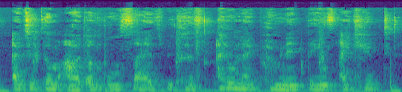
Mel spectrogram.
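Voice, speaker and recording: A woman is speaking. Audible room echo and noticeable background noise are present. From South Africa. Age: 20s. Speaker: YouTuber. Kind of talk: casual Q&A vlog. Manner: talkative, words sometimes slur.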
